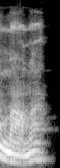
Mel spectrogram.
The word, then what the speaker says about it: mama: Young people should be taught to say yes, papa, or father if preferred, no, mama, or mother if preferred, with accent on the second syllable of mama and papa.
